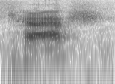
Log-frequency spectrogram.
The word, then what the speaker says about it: cache: It is not pronounced cache, it is pronounced cash.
